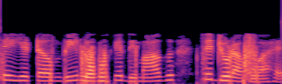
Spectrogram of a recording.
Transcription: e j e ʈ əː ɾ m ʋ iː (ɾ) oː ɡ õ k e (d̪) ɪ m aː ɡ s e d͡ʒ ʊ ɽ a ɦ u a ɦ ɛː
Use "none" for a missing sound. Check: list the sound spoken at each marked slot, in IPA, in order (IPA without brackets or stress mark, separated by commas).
l, d̪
